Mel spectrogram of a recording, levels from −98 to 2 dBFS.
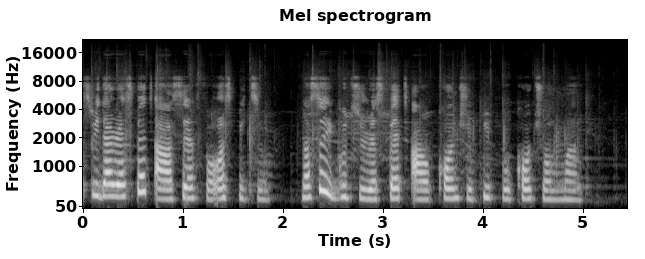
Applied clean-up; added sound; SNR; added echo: neural mask model RNNoise.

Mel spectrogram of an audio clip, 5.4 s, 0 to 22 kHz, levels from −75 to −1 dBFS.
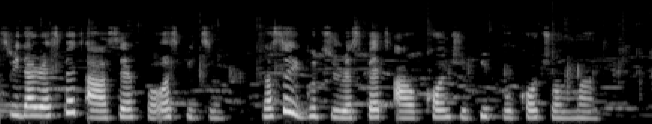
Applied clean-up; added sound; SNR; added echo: classical method Wiener filter.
